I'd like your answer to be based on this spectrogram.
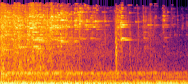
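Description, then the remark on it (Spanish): Mirror glass shattering as the Beast punches his reflection: a loud, crackling burst of bright, splintering noise over a low rumble, with a sharper crack partway through as shards keep tinkling. No voices. “Bestia le dio un puñetazo a su reflejo.”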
